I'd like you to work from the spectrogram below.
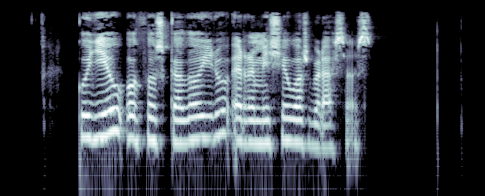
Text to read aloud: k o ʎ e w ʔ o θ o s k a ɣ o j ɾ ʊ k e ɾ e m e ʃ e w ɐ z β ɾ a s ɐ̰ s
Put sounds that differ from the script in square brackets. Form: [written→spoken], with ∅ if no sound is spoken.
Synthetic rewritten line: k o ʎ e w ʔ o θ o s k a [ɣ→ð] o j ɾ ʊ [k→ʔ] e [ɾ→r] e m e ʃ e w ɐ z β ɾ a s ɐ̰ s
